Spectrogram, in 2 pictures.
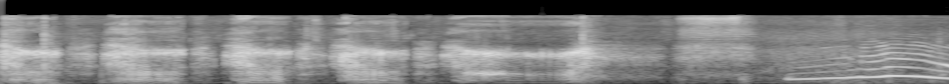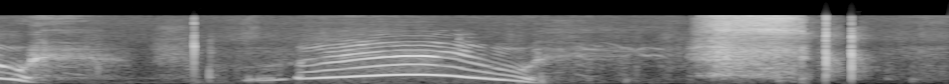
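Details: Cairn terrier and miniature schnauzer mix dog playing with a bone during a game of fetch gives two drawn-out tonal whines, each rising then falling over about a second and a half, after a man's excited praise and chatter.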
